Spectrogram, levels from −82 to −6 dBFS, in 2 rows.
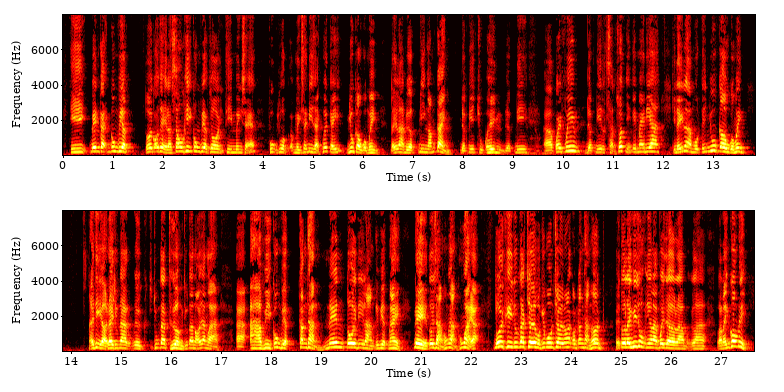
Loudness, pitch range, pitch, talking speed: -18 LUFS, 180-240 Hz, 205 Hz, 275 wpm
